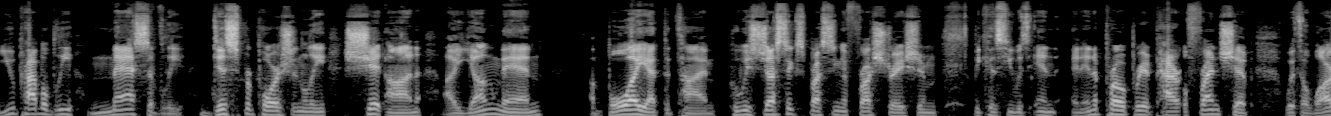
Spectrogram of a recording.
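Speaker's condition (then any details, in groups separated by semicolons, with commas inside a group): No condition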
